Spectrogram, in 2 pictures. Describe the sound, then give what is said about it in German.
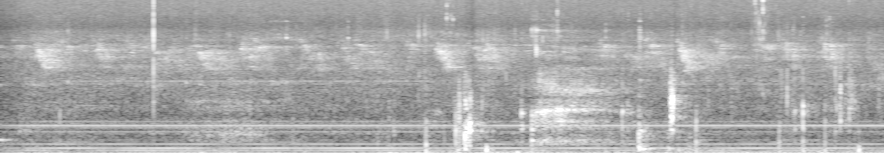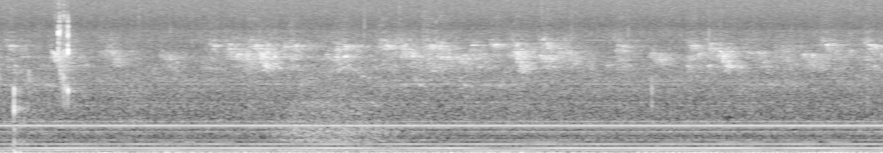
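Quiet outdoor morning ambience in Manschnu with scattered faint bird chirps over a steady low hum, plus a few brief rustles and knocks near the middle. “Manschnu am Morgen. Die Vögel zwitschern.”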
